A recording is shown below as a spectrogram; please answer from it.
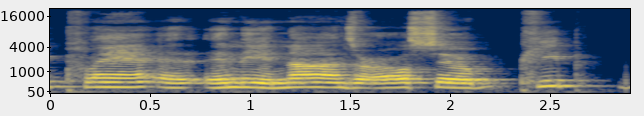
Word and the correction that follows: Pepe: the Frog, Pepe the Frog, actually, I should say that correctly.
